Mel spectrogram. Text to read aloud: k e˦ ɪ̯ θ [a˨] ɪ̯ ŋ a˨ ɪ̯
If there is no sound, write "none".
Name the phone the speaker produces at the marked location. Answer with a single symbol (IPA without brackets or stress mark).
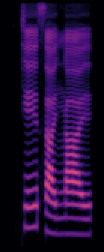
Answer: a˨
